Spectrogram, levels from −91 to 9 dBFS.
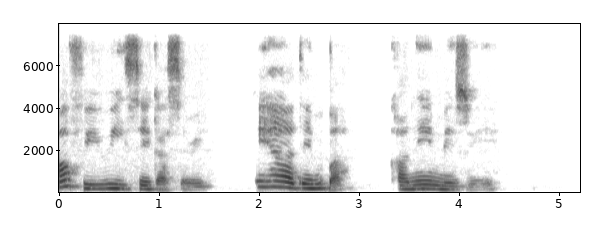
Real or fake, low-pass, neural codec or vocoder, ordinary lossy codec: real; 7.2 kHz; none; none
